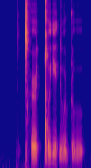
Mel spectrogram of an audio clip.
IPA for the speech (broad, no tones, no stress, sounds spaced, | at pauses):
ǀʰ ə˞ ǃ u ɾʲ e ɗ ṵ ʈ ṵ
